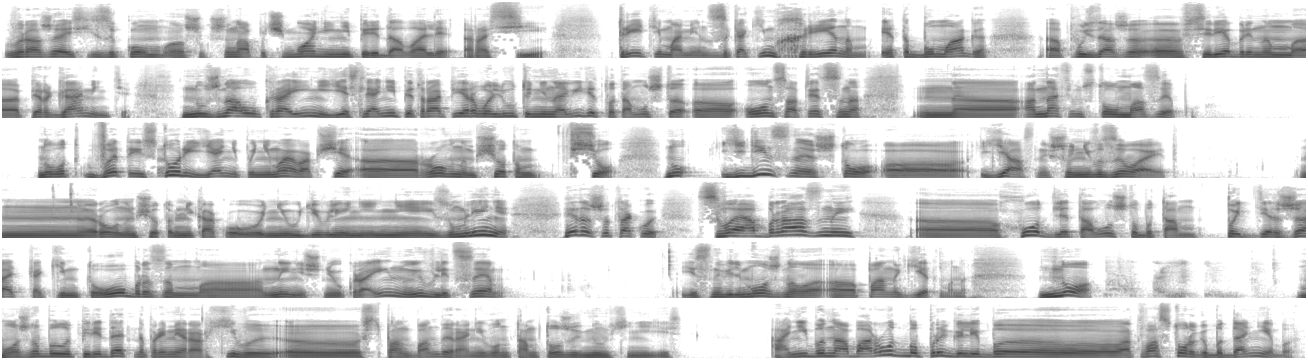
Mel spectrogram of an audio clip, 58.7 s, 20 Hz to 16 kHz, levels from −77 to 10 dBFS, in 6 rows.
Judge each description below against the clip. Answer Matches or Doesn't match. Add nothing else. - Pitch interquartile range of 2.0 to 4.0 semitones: Doesn't match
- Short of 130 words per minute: Matches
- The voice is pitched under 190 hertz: Matches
